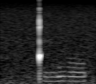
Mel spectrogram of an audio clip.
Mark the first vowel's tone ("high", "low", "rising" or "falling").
high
